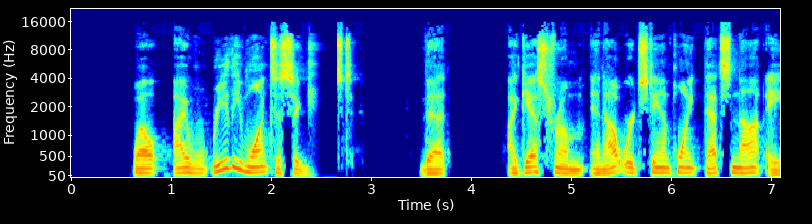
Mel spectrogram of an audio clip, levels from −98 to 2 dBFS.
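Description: At 2.39 s, a long network dropout likely stopped the incoming audio until 2.69 s. The receiver stretched the last speech sound into a fading buzz or hiss over 0.28 s, with 0.11 s of silence, and speech resumes with that 0.28 s gone.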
